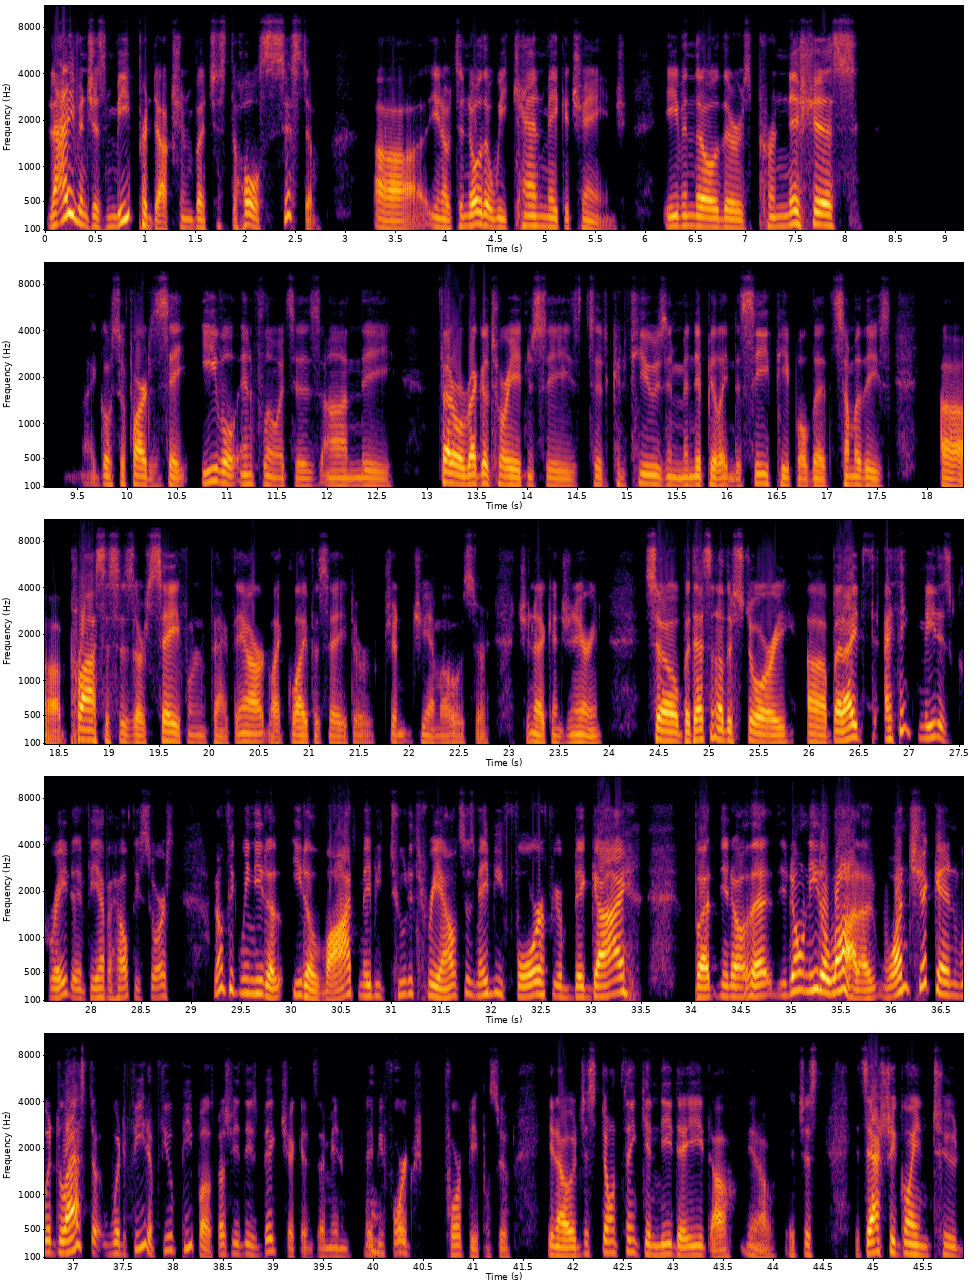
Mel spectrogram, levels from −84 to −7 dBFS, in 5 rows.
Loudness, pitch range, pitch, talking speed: -21 LUFS, 115-160 Hz, 130 Hz, 205 wpm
